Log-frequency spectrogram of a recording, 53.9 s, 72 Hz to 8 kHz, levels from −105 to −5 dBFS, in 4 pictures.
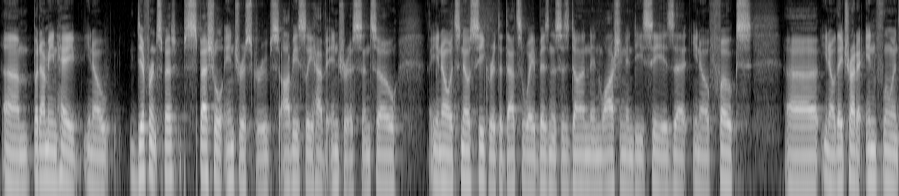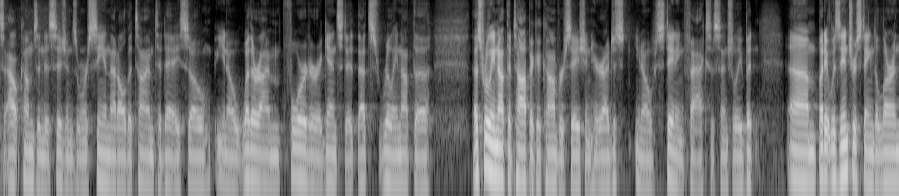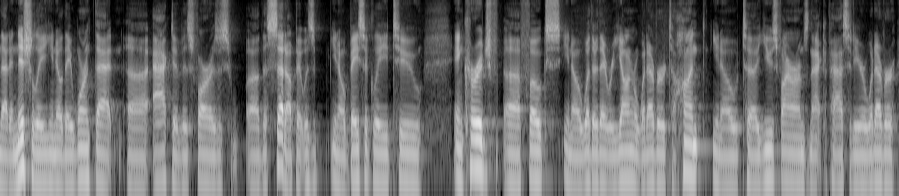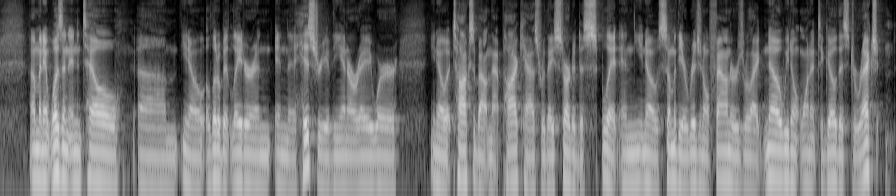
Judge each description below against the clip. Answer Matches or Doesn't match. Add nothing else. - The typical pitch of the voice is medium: Doesn't match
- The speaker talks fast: Matches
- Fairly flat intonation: Matches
